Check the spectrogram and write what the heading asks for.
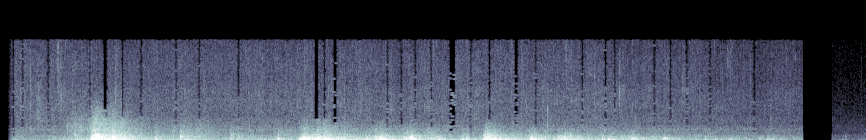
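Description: Steady rain with three rolls of thunder, about one, three and five seconds in, each starting suddenly and dying away.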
